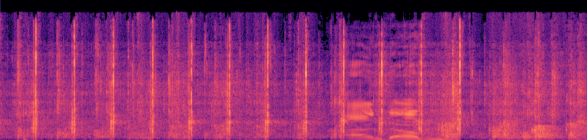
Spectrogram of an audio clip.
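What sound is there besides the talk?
audience applause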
